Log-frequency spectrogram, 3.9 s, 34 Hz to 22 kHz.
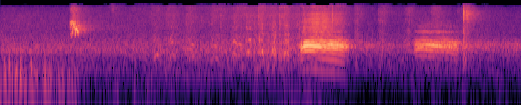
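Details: Two harsh, rasping caws from a Large-billed crow, recorded 2 September 2022 as it answered calls heard in the distance. The second caw is shorter and softer, over faint background bird chirps.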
